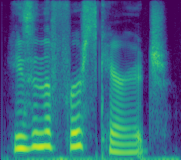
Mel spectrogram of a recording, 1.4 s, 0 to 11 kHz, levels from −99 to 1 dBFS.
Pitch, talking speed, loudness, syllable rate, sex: 235 Hz, 220 wpm, -16 LUFS, 5.9 syllables/s, female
